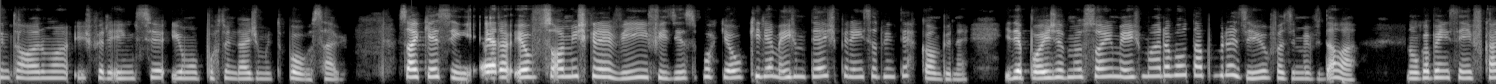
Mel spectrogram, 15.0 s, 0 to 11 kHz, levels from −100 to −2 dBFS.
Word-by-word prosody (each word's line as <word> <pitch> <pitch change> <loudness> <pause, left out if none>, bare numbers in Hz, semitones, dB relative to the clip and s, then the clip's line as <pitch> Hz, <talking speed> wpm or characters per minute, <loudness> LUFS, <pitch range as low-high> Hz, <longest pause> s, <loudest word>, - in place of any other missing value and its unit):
então 270 -2 -4
era 245 0 -1
uma 250 -1 -5
experiência 245 +1 -4
e - - -4
uma 240 -1 -3
oportunidade 230 -1 -6
muito 220 -1 -14
boa, 215 -5 +1
sabe. 205 0 -9 0.5
Só 295 -3 +8
que 300 +1 0
assim, 260 -7 -1
era 250 +4 +9
eu 290 +1 +8
só 305 +1 +1
me 315 - -1
inscrevi 285 -5 0
e - - -3
fiz 245 -4 -5
isso, 245 +2 -6
porque 295 -2 -2
eu 275 +2 +2
queria 325 +3 -1
mesmo 300 +2 -2
ter 310 +1 -3
a - - 0
experiência 320 -2 -7
do 310 0 -9
intercâmbio, 245 -9 -5
né, 200 0 -10 0.4
e - - -5
depois 255 0 +6
o 280 - +1
meu 290 +1 -2
sonho 310 +2 -1
mesmo 310 +1 -2
era 330 +2 0
voltar 360 0 0
para - - -22
o - - -15
Brasil, 280 -9 -1
fazer 240 -2 -5
minha 230 -1 -7
vida 210 -1 -2
lá, 200 -7 -2 0.5
nunca 235 +2 +1
pensei 265 -1 -2
em 245 - -2
ficar 265 +2 -2
265 Hz, 200 wpm, -23 LUFS, 240-305 Hz, 0.5 s, era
